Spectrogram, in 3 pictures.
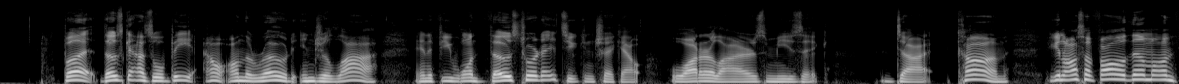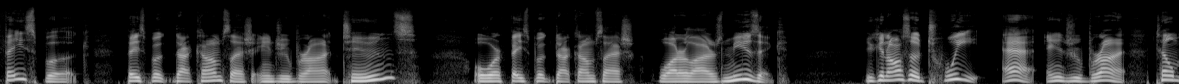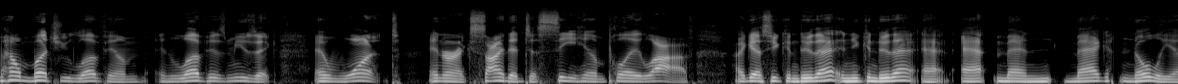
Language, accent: English, American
